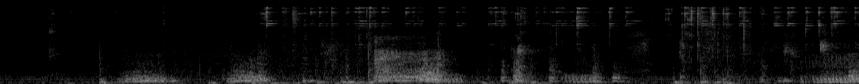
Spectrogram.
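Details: Two Cavalier King Charles Spaniels, a tricolour and a Blenheim, tussle and bark over a string toy indoors; near-continuous low growling mixed with sharper bark-like bursts and scuffling noise.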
